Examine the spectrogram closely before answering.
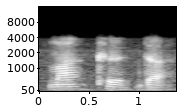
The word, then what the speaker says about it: Makeda: Makeda, that's the proper pronunciation. So I know some would pronounce the name as MAKEDA, but most of those speakers who pronounce it as MAKEDA most likely are not Amharic or Ethiopian speakers.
